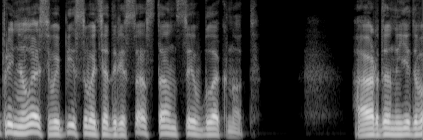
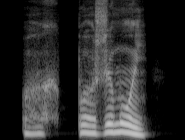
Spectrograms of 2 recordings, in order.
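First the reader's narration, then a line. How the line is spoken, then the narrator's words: Whisper. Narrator (Russian): прошептала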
